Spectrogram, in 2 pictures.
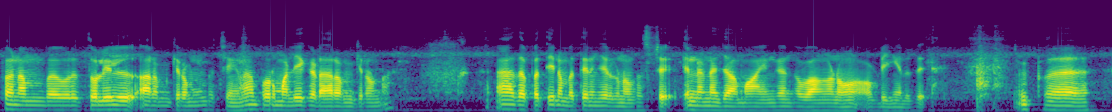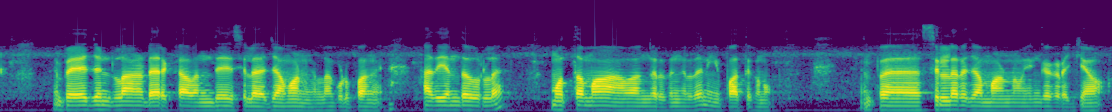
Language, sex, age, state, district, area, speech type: Tamil, male, 18-30, Tamil Nadu, Perambalur, rural, spontaneous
